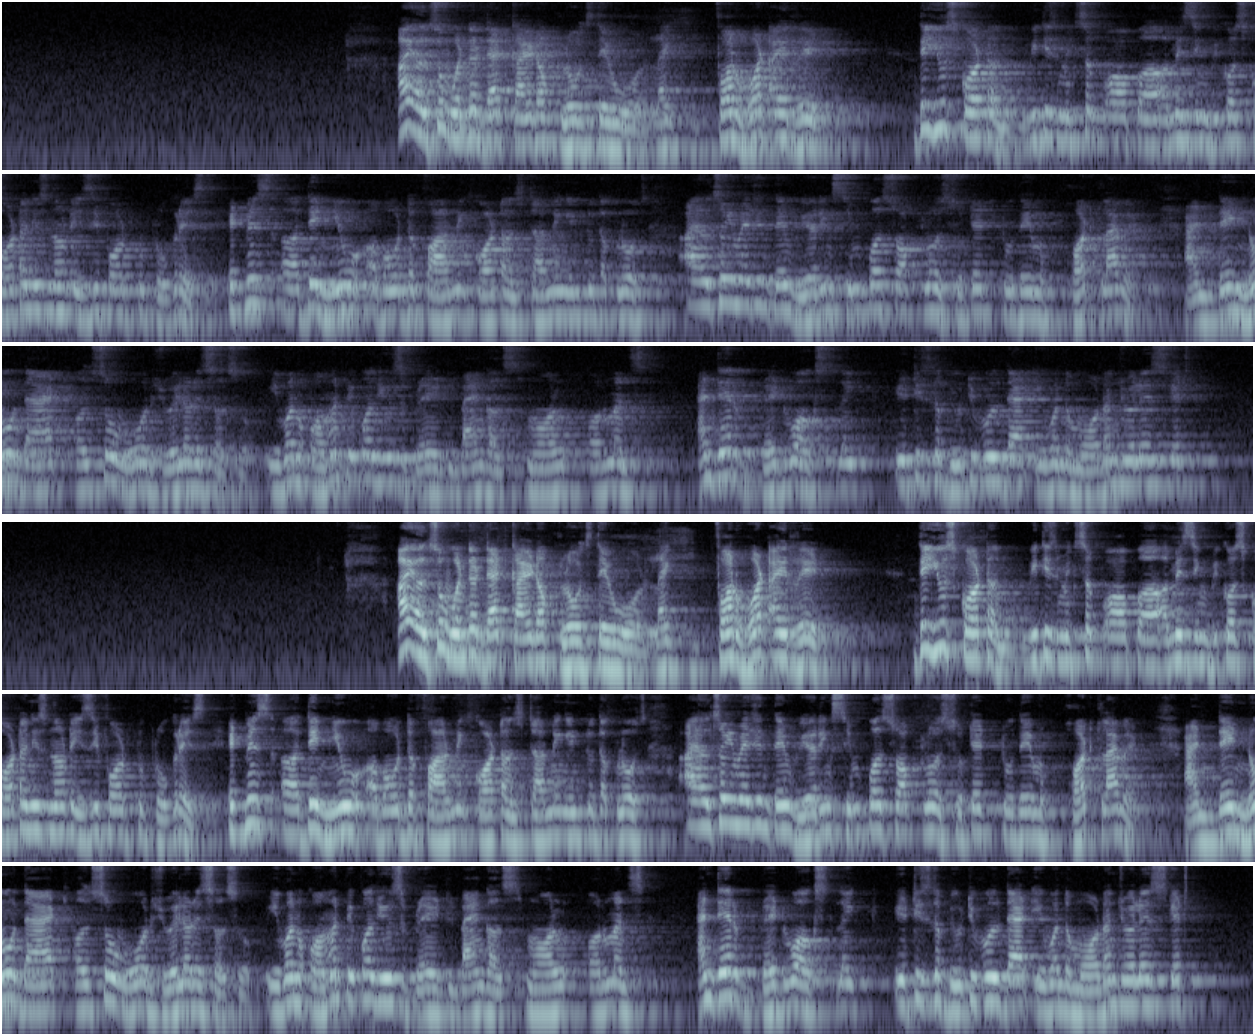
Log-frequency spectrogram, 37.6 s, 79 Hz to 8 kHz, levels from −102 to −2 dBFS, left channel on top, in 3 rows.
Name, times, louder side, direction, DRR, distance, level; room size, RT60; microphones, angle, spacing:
voice 1, 4.0-8.3 9.1-14.5 14.8-19.0 19.3-23.9 24.4-31.4 32.0-33.6 34.0-36.9, right 6 dB, 75° right, 12 dB, 0.5 m, -35 dB
15.0 x 11.5 x 2.5 m, 1.5 s
head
